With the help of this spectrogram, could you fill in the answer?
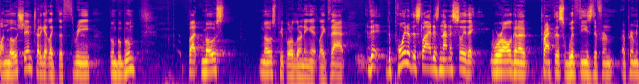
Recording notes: Recorded Live at The Torah Center ATL on Thursday, August 10, 2023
